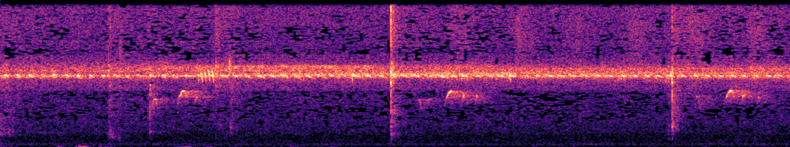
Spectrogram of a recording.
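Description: Near silence: faint swamp ambience with a steady high tone, three short soft chirps, and a few faint ticks.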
